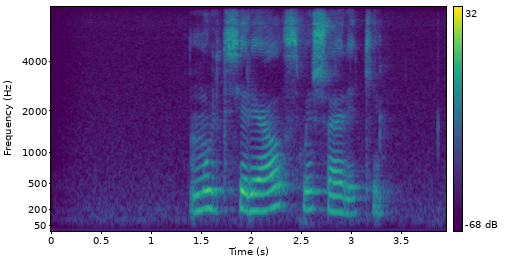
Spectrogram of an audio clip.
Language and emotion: Russian, neutral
